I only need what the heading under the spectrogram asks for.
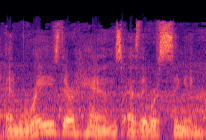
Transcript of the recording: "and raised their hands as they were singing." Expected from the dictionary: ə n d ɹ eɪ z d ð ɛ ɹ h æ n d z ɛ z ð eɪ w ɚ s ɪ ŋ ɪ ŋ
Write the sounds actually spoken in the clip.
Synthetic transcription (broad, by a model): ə n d ɹ eɪ z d ð ɛ ɹ h æ n d z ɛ z ð eɪ w ɚ s ɪ ŋ ɪ ŋ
